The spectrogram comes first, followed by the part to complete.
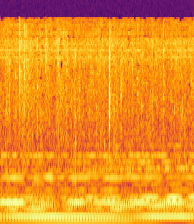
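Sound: light drizzling rain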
